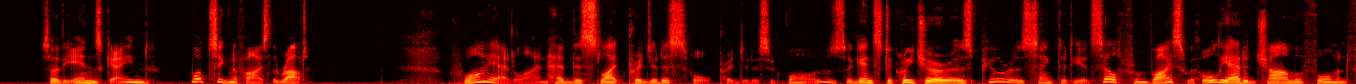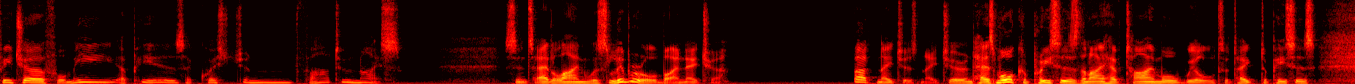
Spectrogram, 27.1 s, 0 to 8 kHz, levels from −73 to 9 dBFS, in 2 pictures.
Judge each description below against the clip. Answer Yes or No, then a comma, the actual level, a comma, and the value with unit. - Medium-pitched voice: Yes, medium, 150 Hz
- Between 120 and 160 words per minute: Yes, average, 155 wpm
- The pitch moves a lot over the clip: Yes, wide, 7.3 semitones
